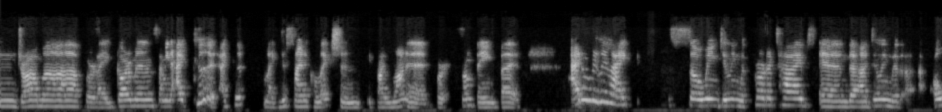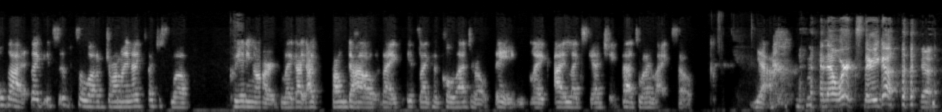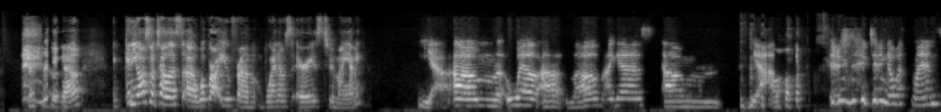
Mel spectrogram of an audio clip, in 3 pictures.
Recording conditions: video call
